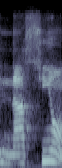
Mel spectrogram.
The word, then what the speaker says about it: nation: But French में ये नासियों हो जाएगा. नासियों, इसका प्रोनाउंसिएशन इस तरह होगा, नासियों. आ रहा समझ में?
